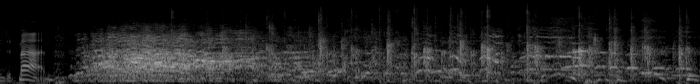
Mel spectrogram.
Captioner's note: audience laughing and clapping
